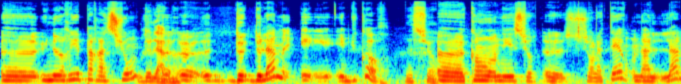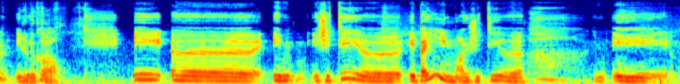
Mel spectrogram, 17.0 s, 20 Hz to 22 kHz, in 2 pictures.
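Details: Aphasia in a woman, persisting after an accident with cardiac arrest requiring defibrillation and coma, with right-sided hemiplegia; for years she could not place her tongue correctly, and she spent 7 years relearning to walk and speak.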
